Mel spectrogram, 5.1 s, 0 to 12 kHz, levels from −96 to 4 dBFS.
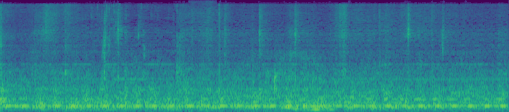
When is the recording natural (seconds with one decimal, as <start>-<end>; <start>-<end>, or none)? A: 0.8-1.8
